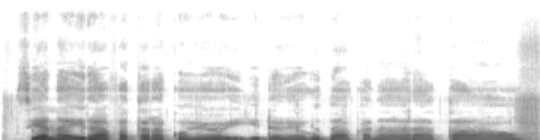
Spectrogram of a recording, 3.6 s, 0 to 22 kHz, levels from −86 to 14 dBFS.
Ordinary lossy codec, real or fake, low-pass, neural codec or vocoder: none; real; 19.8 kHz; none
